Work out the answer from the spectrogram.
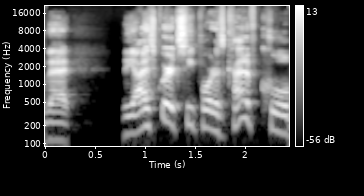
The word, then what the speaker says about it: I2C: So it's written I2C. It's pronounced by engineers as I2C.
